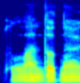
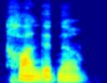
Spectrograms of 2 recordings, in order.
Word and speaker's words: Llandudno: If you've ever been to Landudno, it's not actually pronounced Landudno, it's pronounced Llandudno.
